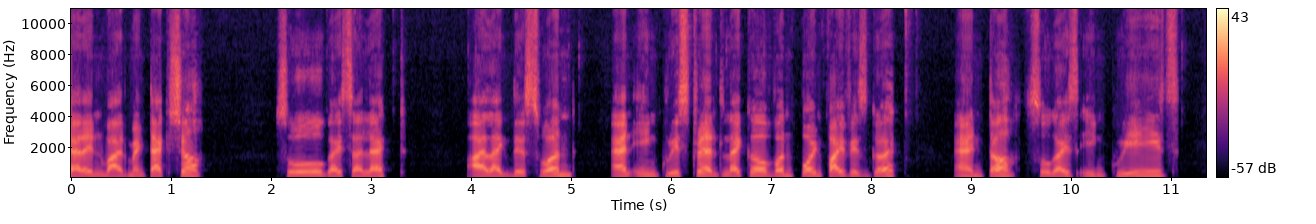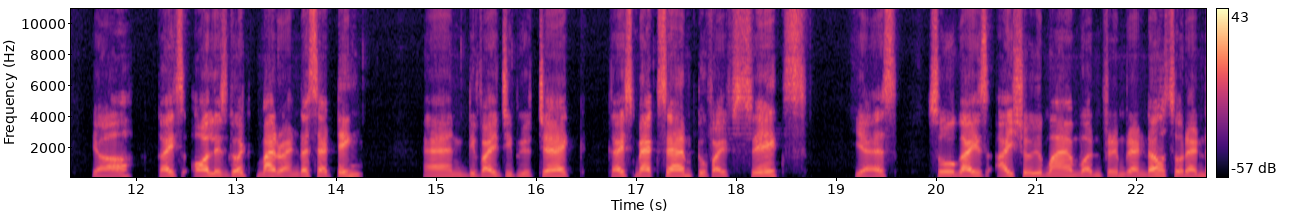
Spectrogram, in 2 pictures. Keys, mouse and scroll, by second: 1.0 click, 6.5-8.5 drag, 10.0 click, 11.1 click, 12.4 click, 13.4-14.4 drag, 15.2-15.9 drag, 17.1-18.8 drag, 21.2-22.7 drag.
